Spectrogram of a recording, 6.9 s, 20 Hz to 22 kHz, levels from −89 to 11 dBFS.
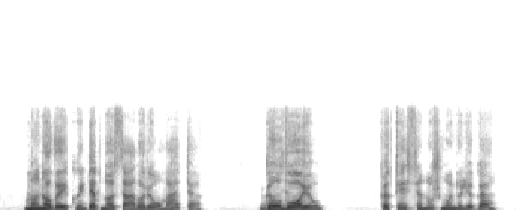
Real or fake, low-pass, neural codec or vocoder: fake; 10.8 kHz; codec, 32 kHz, 1.9 kbps, SNAC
